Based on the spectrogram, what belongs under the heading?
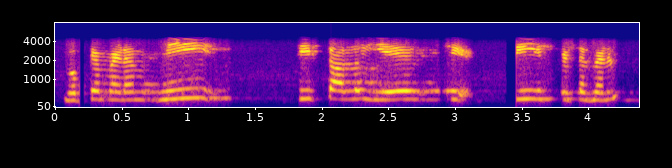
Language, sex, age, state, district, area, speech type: Telugu, female, 18-30, Andhra Pradesh, Anantapur, urban, conversation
